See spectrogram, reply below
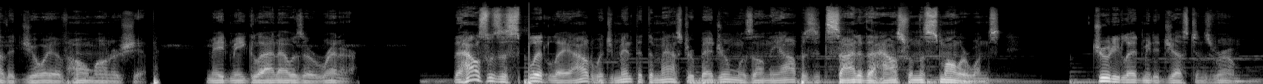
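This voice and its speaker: An actor narrates a first-person noir audio drama as a wry, world-weary male paranormal investigator. His voice sits low, and his delivery is deadpan, wry and matter-of-fact.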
